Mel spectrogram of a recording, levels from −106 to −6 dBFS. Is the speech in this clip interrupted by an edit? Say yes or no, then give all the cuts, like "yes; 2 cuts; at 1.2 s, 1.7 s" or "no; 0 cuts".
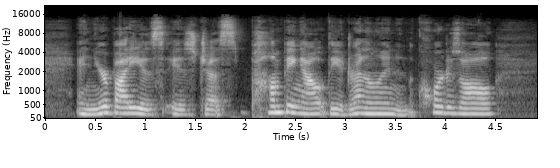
no; 0 cuts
